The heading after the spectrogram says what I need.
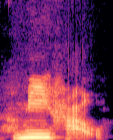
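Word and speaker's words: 你好: How about in ni hao? Ni hao. I hear two syllables.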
